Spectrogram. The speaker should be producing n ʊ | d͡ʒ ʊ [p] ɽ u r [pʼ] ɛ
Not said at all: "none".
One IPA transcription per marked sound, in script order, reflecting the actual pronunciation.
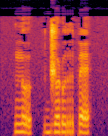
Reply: none, p

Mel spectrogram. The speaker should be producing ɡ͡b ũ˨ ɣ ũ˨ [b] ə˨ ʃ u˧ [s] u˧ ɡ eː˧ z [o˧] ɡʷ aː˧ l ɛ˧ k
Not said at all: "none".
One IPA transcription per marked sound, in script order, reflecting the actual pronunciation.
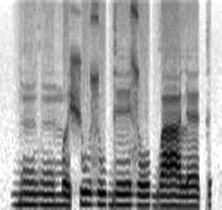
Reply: m, z, o˧

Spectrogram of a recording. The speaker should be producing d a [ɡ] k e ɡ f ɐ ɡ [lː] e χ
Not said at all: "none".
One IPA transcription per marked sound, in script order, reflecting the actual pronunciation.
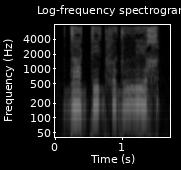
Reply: ɡ, lː

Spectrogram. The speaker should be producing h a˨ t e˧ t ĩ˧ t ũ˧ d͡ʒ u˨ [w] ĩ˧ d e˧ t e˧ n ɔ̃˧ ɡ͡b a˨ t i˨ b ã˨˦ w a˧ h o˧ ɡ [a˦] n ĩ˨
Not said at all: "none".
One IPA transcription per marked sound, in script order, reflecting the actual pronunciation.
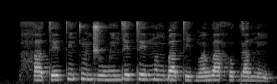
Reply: w, a˧

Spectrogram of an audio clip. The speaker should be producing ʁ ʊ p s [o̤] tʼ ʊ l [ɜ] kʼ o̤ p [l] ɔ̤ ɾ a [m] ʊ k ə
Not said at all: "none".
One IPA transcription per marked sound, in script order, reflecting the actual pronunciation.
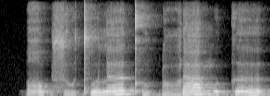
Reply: o̤, ɜ, ɽ, m

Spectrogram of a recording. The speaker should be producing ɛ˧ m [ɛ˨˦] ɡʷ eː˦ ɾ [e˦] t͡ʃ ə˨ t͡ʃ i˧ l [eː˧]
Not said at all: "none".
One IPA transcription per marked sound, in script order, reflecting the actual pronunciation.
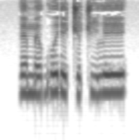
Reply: ɛ˨˦, e˨, eː˦

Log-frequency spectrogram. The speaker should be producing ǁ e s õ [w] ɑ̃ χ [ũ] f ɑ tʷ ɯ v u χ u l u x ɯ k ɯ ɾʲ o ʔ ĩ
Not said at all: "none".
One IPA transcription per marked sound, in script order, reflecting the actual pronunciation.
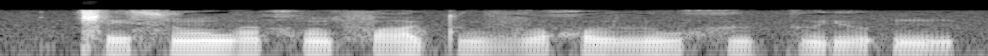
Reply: w, ũ

